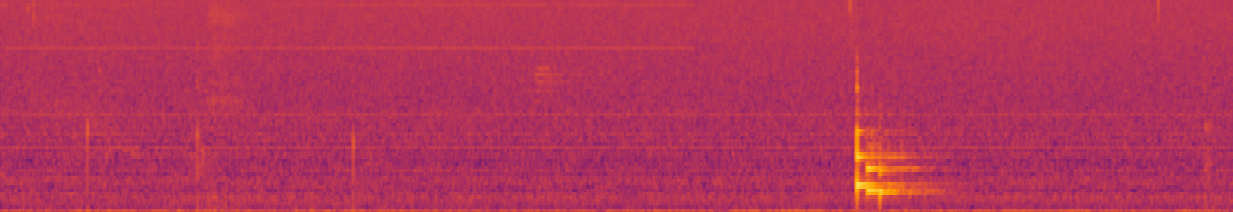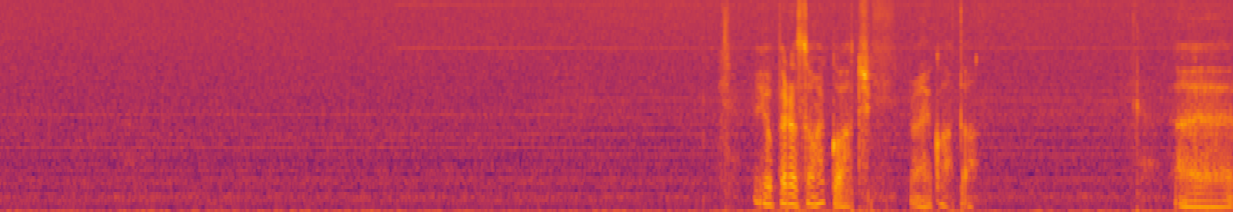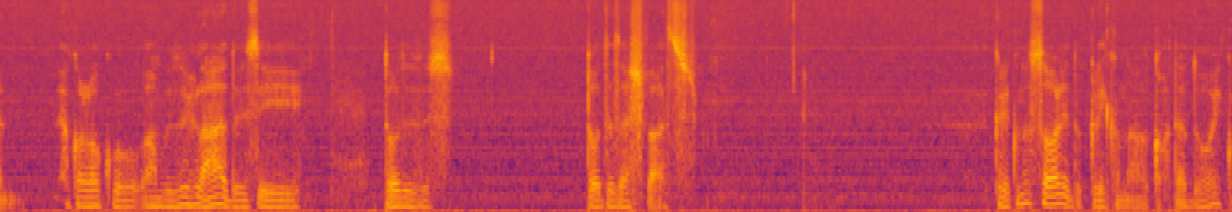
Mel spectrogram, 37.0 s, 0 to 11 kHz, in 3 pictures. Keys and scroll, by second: 0.6 o, 1.7 Return, 4.4 7.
